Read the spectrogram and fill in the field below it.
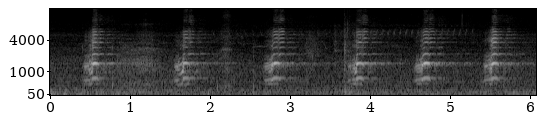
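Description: A goose honks repeatedly outdoors in the morning, six loud, close calls at a steady rhythm of roughly one per second with quiet gaps between.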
